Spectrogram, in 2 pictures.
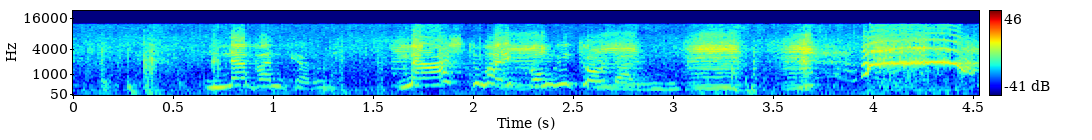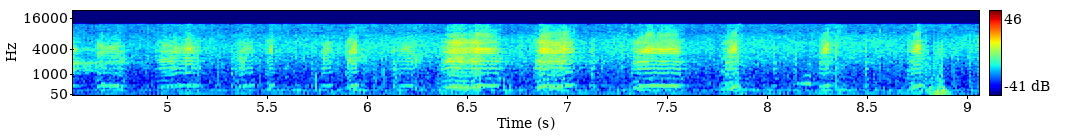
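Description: A woman sings with feeling, close by.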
